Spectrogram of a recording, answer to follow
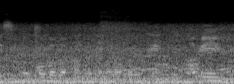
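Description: A man speaking into a handheld microphone in a language other than English, over a steady low rumble.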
